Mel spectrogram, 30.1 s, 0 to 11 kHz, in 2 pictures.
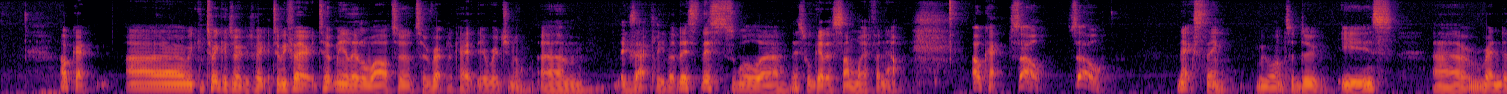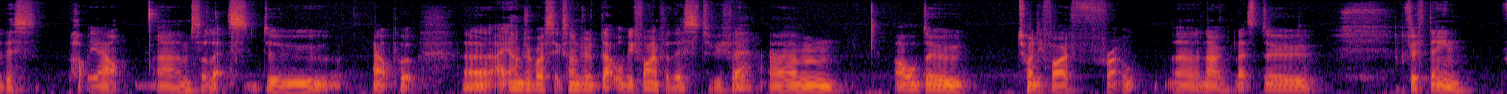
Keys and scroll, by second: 25.3 Down, 25.6 5, 28.7 End, 29.3 5.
